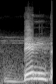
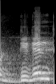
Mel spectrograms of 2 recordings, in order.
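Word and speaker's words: didn't: बोलेंगे सर ये डिंट, जी हाँ बात को समझिए, यहां पर ये डी साइलेंट होता है ना, इसलिए इसको डिडेंट नहीं पढ़ा जाता है, डिंट पढ़ा जाता है।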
